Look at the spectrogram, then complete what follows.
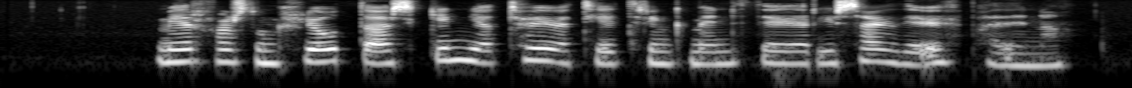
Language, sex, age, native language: Icelandic, female, 20-29, Icelandic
